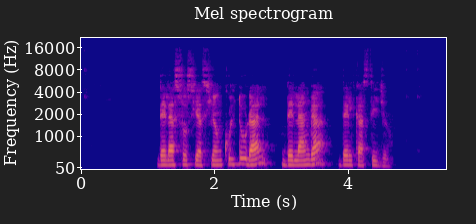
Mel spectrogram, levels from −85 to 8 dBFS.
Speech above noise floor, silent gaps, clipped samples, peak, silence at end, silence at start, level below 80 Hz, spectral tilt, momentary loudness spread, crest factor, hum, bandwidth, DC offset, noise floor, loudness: 51 dB; none; under 0.1%; -12 dBFS; 0.85 s; 1.15 s; -76 dBFS; -5 dB/octave; 13 LU; 22 dB; none; 16 kHz; under 0.1%; -82 dBFS; -32 LUFS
